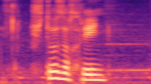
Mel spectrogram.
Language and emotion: Russian, angry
